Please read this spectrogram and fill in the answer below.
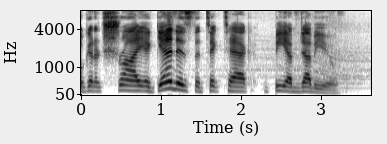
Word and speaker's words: Tic Tac: try again is the tic tac bmw i said it right this time not tick tock but the tic tac bmw just about side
